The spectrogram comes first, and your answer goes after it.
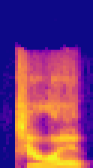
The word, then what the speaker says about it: Tyrol: He says, Tyrol rhymes with squirrel.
